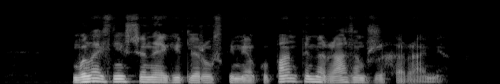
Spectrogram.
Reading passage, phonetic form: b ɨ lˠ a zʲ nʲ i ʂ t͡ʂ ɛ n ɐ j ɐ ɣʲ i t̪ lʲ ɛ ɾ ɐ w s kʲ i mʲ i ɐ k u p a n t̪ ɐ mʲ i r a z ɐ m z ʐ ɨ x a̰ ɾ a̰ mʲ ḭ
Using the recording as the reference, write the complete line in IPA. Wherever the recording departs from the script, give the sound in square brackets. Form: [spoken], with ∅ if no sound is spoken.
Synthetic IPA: b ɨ lˠ a zʲ nʲ i ʂ t͡ʂ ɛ n ɐ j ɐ ɣʲ i t̪ lʲ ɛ ɾ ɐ w s kʲ i mʲ i ɐ k u p a n t̪ ɐ mʲ i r a z ɐ m z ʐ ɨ x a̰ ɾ a̰ mʲ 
